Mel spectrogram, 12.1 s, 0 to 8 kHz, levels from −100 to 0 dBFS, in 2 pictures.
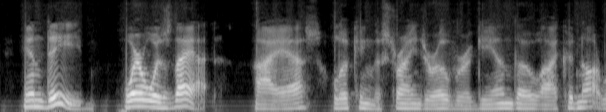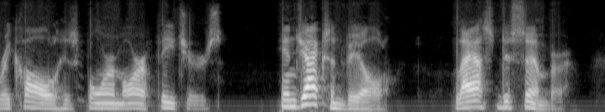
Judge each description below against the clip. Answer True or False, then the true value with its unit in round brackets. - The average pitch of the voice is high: False (120 Hz)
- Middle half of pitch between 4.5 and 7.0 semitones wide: True (4.8 semitones)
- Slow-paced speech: True (120 wpm)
